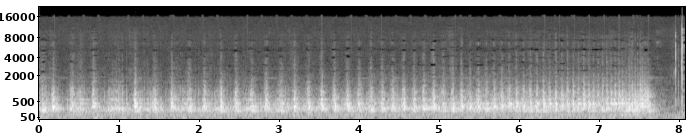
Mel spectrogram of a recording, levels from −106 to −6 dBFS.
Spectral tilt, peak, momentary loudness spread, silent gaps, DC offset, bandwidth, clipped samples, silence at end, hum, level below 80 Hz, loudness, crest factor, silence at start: -6.5 dB/octave; 0 dBFS; 4 LU; none; under 0.1%; 16.5 kHz; under 0.1%; 0 s; none; -38 dBFS; -17 LUFS; 16 dB; 0 s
